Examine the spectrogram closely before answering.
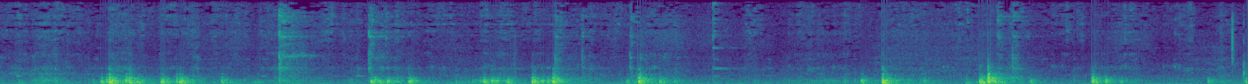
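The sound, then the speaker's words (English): A whisk clinks against a bowl while blended oatmeal is mixed into dry ingredients, giving many short, bright metallic taps in a loose rhythm at moderate loudness, with no talking. “now let's dump the blended oatmeal in there with the white ingredients and whisk that around”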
